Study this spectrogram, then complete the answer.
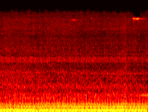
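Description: Motorcycles and cars at a drag race event in Piracicaba, heard as a loud, continuous, rumbling engine drone with rattling clatter, close by and steady throughout.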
